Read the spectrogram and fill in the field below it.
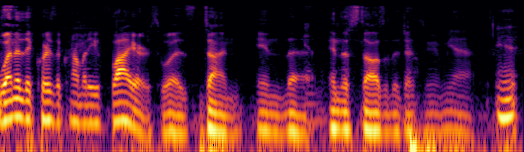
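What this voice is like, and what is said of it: Deep resonant radio voice. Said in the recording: “I love your voice. It's so deep and ... Just vibrates my ears. ... Radio voice. ... Phone sex operator.”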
